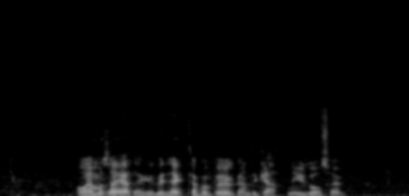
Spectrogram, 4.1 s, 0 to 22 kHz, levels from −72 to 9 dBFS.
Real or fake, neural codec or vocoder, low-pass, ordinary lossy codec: fake; vocoder, 22.05 kHz, 80 mel bands, WaveNeXt; 9.9 kHz; AAC, 64 kbps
